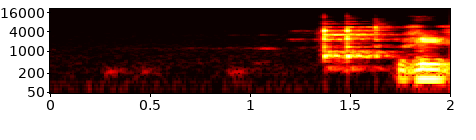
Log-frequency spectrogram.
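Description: Near silence, then a knife and fork clink against a plate in a quick cluster about a second and a half in, as an omelette is cut.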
